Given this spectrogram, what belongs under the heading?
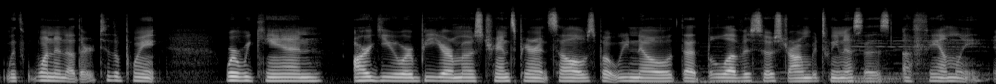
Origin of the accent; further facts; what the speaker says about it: Florida, United States; now in Charlotte, United States; Claudio and I have been here almost 19 years now. We grew up in Florida, lived in Venezuela very briefly, and then came here.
